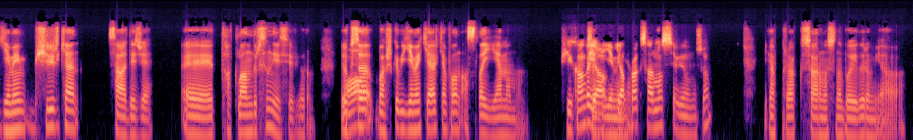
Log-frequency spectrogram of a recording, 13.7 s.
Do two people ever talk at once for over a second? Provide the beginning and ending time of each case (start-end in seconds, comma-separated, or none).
none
